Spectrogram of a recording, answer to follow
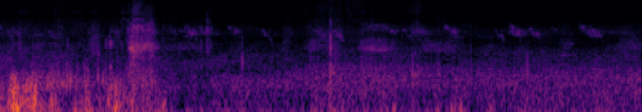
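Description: Wind rumbling on a phone microphone, with irregular knocks and rustles from handling the phone, louder for the first couple of seconds and then quieter.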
